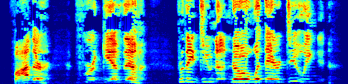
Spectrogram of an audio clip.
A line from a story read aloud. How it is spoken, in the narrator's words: Justice gasped out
